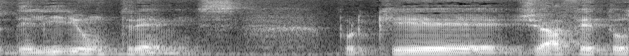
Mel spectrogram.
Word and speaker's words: delirium tremens: Essa é a pronúncia, delirium tremens.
